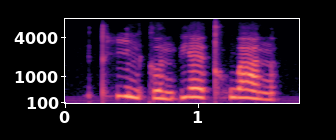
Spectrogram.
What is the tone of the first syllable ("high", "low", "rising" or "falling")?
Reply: falling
